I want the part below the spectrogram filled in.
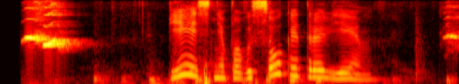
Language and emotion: Russian, positive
